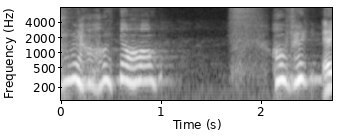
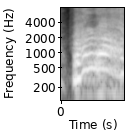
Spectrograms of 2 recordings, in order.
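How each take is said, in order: First: "왜 안 와?" asked higher in a sweet, pouting whine; cute coaxing. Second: "왜 안 와?" screamed far higher and louder; angry shriek. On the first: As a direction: pout "왜 안 와?" playfully, not angrily. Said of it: "애교를 부려야 되잖아". (애교 부리듯 "왜 안 와?") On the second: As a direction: bark "왜 안 와?" like a furious accusation. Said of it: "이렇게 하지 말고". (화내며 꽥 지르는 "왜 안 와?") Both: Shown as a demonstration.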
